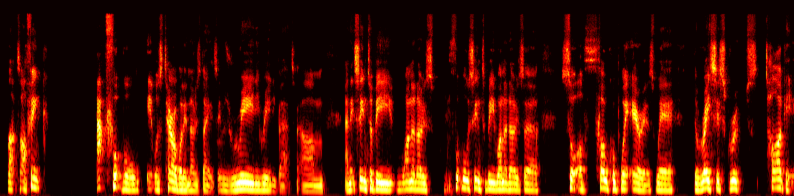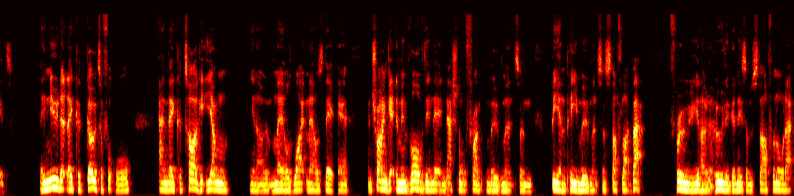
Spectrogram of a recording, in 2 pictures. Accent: Luton, East of England, United Kingdom; also born or lived in London; I was born in London. Um, grew up for most of my um my childhood in Luton, which is um a town just about 30 miles outside of London. That's where I went to school.

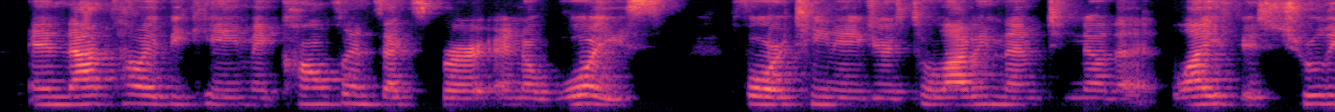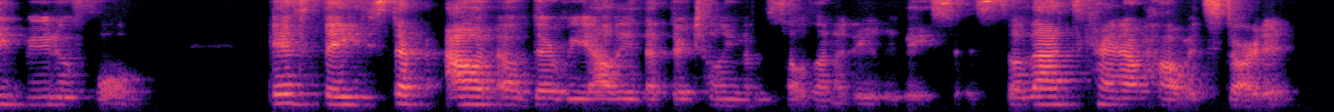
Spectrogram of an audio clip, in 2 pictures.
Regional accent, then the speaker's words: Southern California, United States; I've been born and raised in Southern California. Um, never left.

